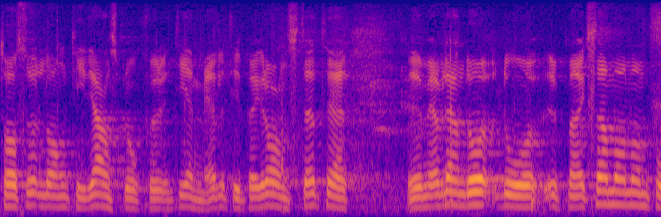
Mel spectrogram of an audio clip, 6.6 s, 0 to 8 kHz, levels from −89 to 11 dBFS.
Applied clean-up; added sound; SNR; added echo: none; none; none; none.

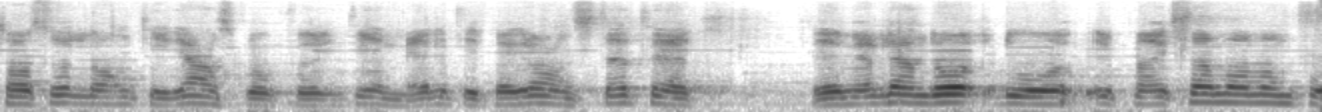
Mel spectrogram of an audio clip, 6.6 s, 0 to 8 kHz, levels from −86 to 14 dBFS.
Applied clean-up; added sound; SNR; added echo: neural separator model SepFormer DNS4.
